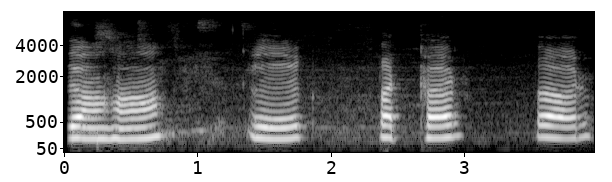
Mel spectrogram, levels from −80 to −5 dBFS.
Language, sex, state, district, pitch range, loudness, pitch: Hindi, female, Chandigarh, Chandigarh, 200-220 Hz, -15 LUFS, 205 Hz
